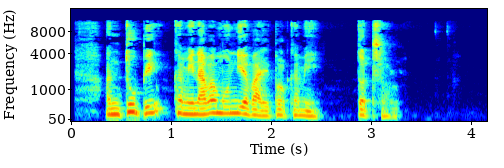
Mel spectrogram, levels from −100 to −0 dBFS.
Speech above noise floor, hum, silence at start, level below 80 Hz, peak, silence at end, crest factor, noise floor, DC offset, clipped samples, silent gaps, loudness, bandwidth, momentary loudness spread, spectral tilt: 45 dB; none; 0.1 s; -64 dBFS; -6 dBFS; 0.9 s; 22 dB; -70 dBFS; under 0.1%; under 0.1%; none; -25 LUFS; 11.5 kHz; 12 LU; -4.5 dB/octave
